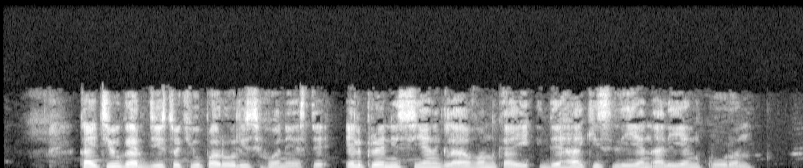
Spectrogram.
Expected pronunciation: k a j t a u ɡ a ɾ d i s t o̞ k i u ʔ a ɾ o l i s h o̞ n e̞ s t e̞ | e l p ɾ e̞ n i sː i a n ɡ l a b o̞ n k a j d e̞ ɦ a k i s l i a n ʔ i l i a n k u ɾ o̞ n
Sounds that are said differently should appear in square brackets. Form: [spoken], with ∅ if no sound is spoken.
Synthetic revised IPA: k a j t [i] u ɡ a ɾ d i s t o̞ k i u [p] a ɾ o l i s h o̞ n e̞ s t e̞ | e l p ɾ e̞ n i sː i a n ɡ l a [v] o̞ n k a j d e̞ ɦ a k i s l i a n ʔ [a] l i a n k u ɾ o̞ n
